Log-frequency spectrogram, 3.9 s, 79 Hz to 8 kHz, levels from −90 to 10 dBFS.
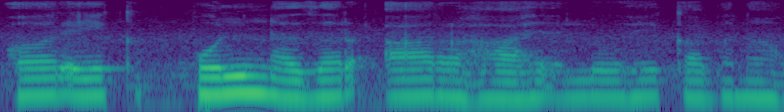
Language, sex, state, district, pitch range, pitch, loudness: Hindi, male, Goa, North and South Goa, 145-155 Hz, 150 Hz, -30 LUFS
